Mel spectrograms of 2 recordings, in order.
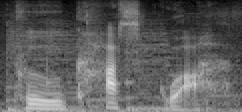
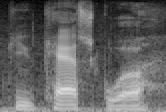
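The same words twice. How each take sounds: First: The vowels are said as 'oo' and 'aw'. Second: The vowels are not said as 'oo' and 'aw'. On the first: The speaker calls it right. "U is oo and A is aw" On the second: The speaker calls it wrong. "I earlier uh, pronounced this park name"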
